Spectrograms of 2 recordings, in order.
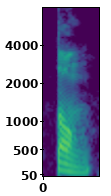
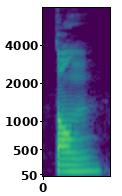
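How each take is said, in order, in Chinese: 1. 音高从高处下降。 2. 音高居中而平。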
